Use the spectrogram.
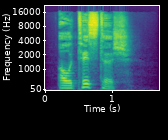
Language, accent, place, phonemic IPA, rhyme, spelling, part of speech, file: German, Germany, Berlin, /aʊ̯ˈtɪstɪʃ/, -ɪstɪʃ, autistisch, adjective, De-autistisch.ogg
- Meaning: autistic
